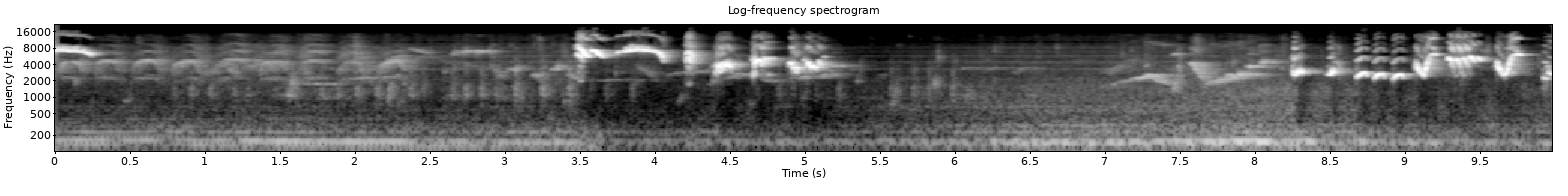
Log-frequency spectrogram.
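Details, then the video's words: Lively song of an orange-headed thrush at home in Singaraja, North Bali: dense varied phrases of sharp high whistles and twitters, a short pause midway, then more rapid, mixed rising and falling notes over a low hum. "Super Kicauan ANIS MERAH Gacor"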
